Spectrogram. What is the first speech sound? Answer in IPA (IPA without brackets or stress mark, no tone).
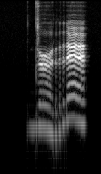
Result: d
